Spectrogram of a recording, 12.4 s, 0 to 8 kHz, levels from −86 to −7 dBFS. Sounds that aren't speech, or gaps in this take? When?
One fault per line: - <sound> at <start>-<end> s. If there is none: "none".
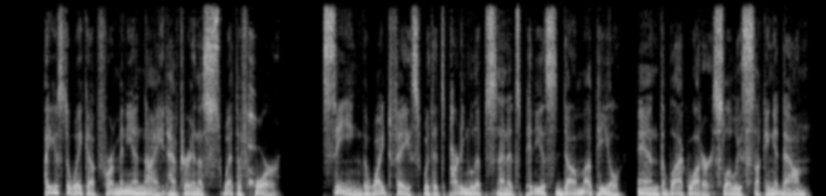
none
